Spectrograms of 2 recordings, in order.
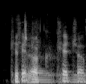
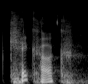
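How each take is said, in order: First: The name sounds like the word 'ketchup'. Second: The name sounds like 'kekak' with hard k sounds. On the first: The speaker calls it right. "So wie Ketchup?" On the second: The speaker calls it wrong.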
